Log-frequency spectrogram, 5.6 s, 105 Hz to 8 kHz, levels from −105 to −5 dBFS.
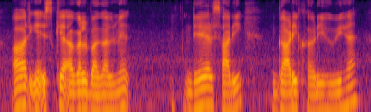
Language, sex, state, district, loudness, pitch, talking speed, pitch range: Magahi, male, Bihar, Jahanabad, -28 LUFS, 115 Hz, 120 wpm, 110-130 Hz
